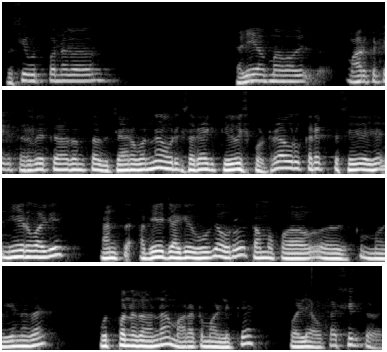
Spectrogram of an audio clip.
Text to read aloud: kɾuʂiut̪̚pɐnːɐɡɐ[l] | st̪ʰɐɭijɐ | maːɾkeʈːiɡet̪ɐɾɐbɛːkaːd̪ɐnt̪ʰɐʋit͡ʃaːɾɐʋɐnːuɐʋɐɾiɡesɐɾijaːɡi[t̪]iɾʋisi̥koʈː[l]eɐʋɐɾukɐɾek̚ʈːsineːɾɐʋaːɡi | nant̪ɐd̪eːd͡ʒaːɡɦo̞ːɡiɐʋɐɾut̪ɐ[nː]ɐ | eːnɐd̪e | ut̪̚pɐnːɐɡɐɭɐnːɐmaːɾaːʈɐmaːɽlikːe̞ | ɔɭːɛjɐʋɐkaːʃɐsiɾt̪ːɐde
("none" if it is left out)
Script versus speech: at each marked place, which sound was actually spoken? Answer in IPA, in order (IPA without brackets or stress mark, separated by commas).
ɭ, t̪, ɾ, mː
